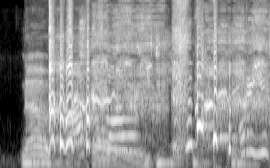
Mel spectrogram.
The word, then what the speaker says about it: Cotswold: You were in when I- Coxwallow? No, Cotswold. What are you saying? Spell it.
